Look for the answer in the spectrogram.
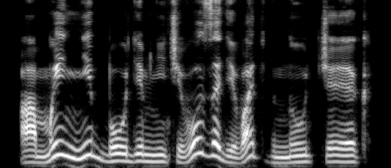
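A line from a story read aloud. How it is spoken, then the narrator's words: Old man's focused drawl. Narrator (Russian): Сосредоточенно протянул дед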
